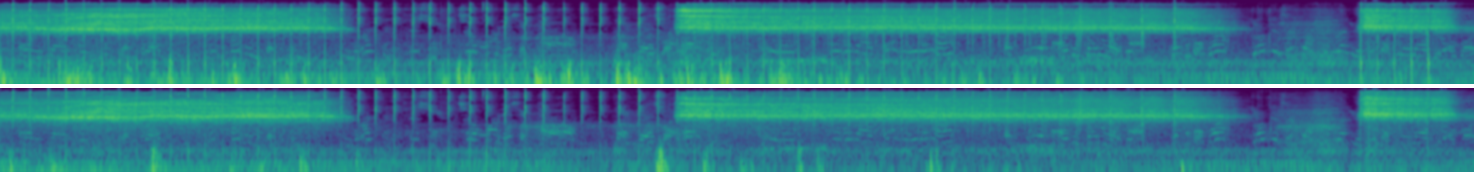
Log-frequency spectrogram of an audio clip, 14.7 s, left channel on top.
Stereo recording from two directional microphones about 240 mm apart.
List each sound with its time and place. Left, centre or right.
0.1 s fire alarm: centre
4.4 s finger snapping: centre
6.0 s fire alarm: centre
11.8 s music: centre
13.6 s fire alarm: centre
